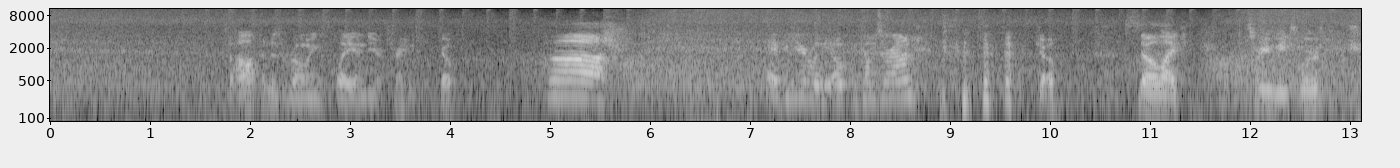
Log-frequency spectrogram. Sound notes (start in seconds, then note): 8.6 laughs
